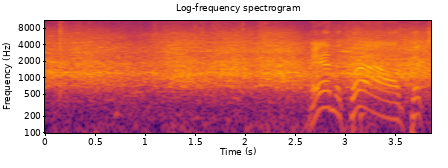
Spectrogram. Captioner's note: crowd chants "Go, Scott, go"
